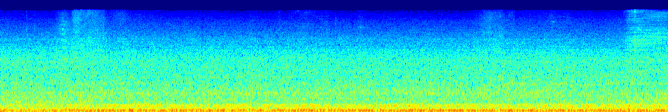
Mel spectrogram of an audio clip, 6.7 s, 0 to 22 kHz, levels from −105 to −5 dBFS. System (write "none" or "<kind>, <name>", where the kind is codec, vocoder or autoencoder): none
